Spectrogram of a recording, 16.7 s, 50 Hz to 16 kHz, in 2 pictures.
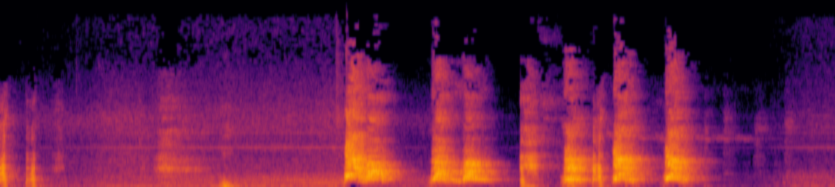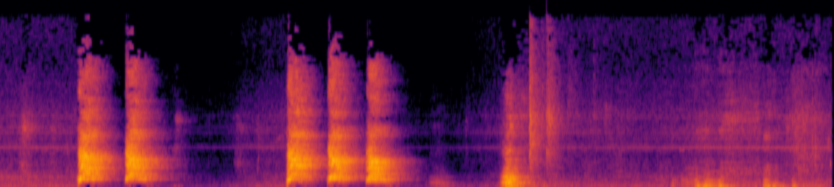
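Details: Miniature schnauzer puppy, a 5-month-old female, facing her mirror reflection for the first time. She gives a long series of sharp, rapid barks in bursts of three to five, with short silent gaps between bursts and occasional human voices.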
